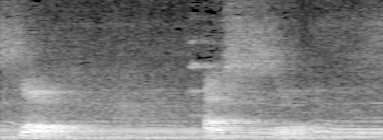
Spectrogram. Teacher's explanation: karena huruf so tebal, maka dia harus di pangkal lidah harus terangkat. Ya, jadi huruf so sama dengan huruf sa, cuma dia tebal.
